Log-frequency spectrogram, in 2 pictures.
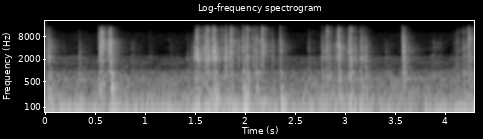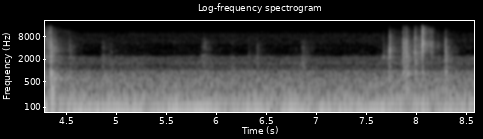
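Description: Both hands type with their fingertips on a 7Keys retro typewriter-style mechanical keyboard: medium size, hollow case, wood-finish frame, and round black keycaps set in metal rings. Crisp, bright clacks come in quick clusters of keystrokes with short pauses between them. A steady low hum runs underneath throughout.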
